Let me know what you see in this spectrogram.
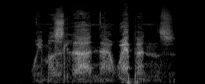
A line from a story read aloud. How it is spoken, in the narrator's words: Troy whispers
